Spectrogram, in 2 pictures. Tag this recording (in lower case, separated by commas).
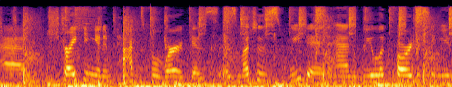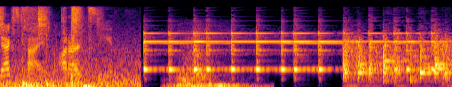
wood block, music, speech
